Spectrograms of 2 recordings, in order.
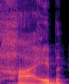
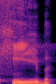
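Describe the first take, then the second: First: The vowel sounds like 'eye'. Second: The vowel sounds like a long 'ee'. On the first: The speaker calls it wrong. "if somebody slips and says Hybe" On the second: The speaker calls it right. "the I is silent, so it's Hebe"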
